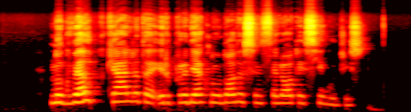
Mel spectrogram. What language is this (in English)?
Lithuanian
